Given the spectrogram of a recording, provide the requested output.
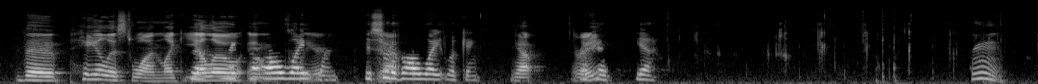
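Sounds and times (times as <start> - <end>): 
speech: 0.2 - 6.7, 9.7 - 10.1
quiet mouth sounds: 1.8 - 3.2, 7.8 - 10.3
soft talking: 1.8 - 4.8, 5.7 - 6.1
biting and chewing vanilla ice cream flavoured candy: 6.7 - 10.3.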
